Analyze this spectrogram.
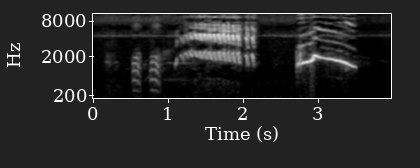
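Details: Male laughingthrush: two short stuttering notes, then a rapid harsh rattling chatter, and finally a long clear whistle rising sharply and sliding slowly downward.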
